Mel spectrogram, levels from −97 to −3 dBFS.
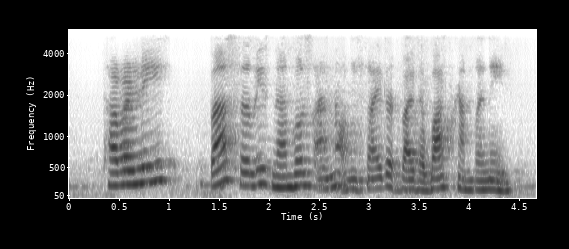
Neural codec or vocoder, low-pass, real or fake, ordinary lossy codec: codec, 16 kHz, 1 kbps, X-Codec, HuBERT features, trained on balanced general audio; 5.4 kHz; fake; none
